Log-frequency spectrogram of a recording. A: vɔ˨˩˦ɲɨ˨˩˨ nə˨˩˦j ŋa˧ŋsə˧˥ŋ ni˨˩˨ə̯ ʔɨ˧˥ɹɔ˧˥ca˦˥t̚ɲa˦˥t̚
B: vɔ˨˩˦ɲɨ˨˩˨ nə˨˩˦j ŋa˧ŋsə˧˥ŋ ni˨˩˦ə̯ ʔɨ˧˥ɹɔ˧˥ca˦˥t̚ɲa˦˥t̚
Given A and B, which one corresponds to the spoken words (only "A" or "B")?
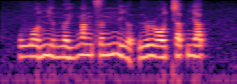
A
